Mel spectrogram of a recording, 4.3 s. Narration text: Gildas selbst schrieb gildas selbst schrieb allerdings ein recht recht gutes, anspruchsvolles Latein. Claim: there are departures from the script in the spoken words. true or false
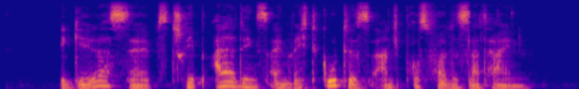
true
